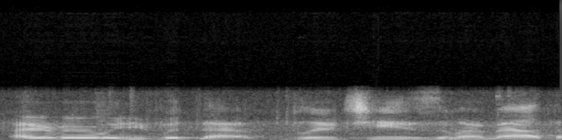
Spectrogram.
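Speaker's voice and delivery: high, loud, lively imitation of him; a gleeful retelling in his voice; excited reminiscing. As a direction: mimic him teasing her about it. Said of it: "He's like".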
